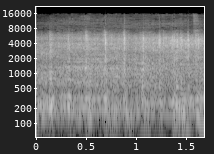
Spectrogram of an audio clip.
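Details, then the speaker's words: Hornby R2624 61xx OO gauge model locomotive, bought as a non-runner, running on the layout with its motor buzzing and a steady clunk five or six times a second; quartering was ruled out, cause unknown. "just hear that clunking cuz something's not right."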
